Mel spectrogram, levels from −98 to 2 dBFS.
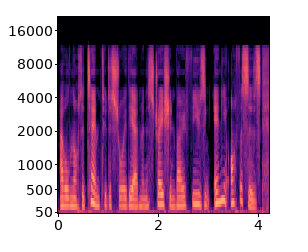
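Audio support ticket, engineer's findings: Speech signal intact throughout, with no dropouts, level jumps, distortion or timing irregularities found, so no faulty component is identified.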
